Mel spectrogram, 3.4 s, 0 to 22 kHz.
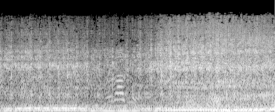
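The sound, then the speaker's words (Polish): A steady, loud vintage tractor engine from 1952, a tractor without a cab, rumbles with a low throbbing drone that continues for the whole stretch, and a brief voice-like tone rises over it midway. “Czy nie boi się pan tego obcowania przez wiele godzin z tym hałasem, drganiami silnika, no i oczywiście ze spalinami, które przed panem będą się tutaj z tych rur”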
